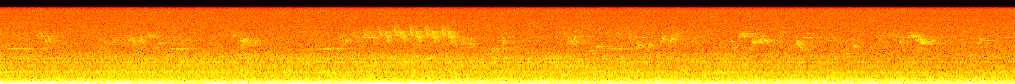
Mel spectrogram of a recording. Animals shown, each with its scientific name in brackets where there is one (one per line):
Red-eyed Vireo (Vireo olivaceus)
Ovenbird (Seiurus aurocapilla)
Hermit Thrush (Catharus guttatus)
Blue Jay (Cyanocitta cristata)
